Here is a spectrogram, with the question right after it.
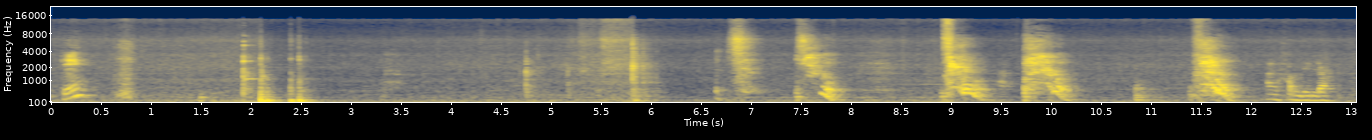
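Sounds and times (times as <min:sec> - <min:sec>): faint sizzling in oil: 0:00.0 - 0:13.0
sharp intake of breath: 0:00.6 - 0:00.9
wooden spatula knocking wok: 0:01.5 - 0:02.7, 0:10.8 - 0:11.1
person sneezing: 0:06.6 - 0:07.9, 0:08.9 - 0:10.3, 0:11.4 - 0:11.9.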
